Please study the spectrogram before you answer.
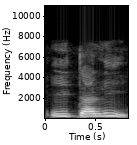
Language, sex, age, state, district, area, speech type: Nepali, female, 18-30, West Bengal, Kalimpong, rural, spontaneous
